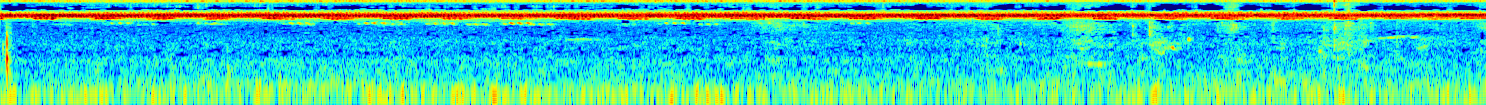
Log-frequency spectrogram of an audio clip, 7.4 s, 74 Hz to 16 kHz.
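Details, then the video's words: Crickets heard from close by in Dobbs Ferry, New York, August 1, 2014: a dense, even high-pitched buzz that never stops, with softer rhythmic chirps pulsing just beneath it. "the chirping of the crickets"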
